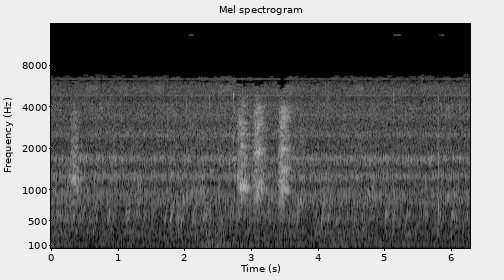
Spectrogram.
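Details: Female Mame Shiba (mini Shiba) puppy born August 3, kept at a Japanese kennel; a brief burst of two or three soft, high yips in the middle, otherwise quiet with low hum.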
